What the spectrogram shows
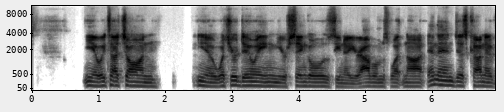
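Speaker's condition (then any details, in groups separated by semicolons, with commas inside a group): No condition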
